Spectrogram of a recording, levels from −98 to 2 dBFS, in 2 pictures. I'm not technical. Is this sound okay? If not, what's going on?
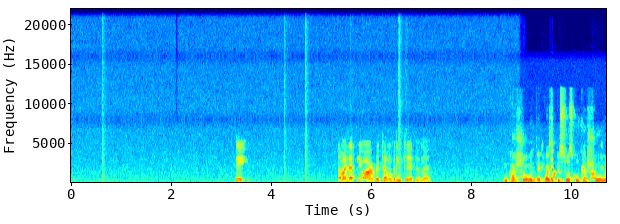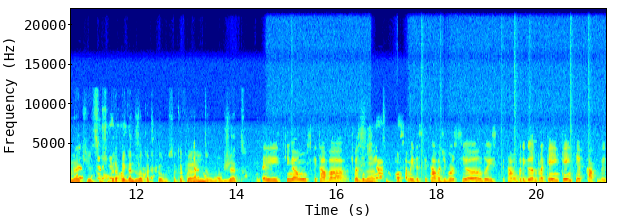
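No, there are two problems. First, echo leak: faint, short copies of the speech come back about 0.3 seconds late at 8.98–9.02, 11.37–11.44 and 14.18–14.24, likely from a loudspeaker's echo slipping past cancellation. Second, speech suppressed in double talk: the talker's voice sinks deeply or drops out at 9.18–12.64, 12.81–13.76, 14.08–14.52 and 16.71–17.41, likely because both sides were talking over each other.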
